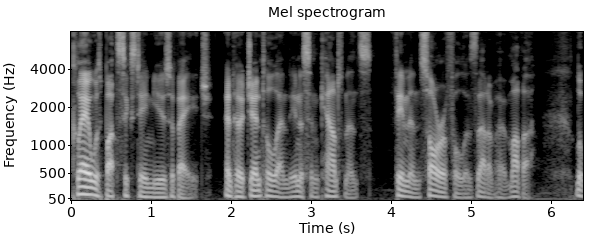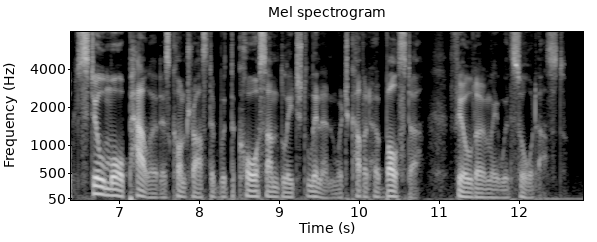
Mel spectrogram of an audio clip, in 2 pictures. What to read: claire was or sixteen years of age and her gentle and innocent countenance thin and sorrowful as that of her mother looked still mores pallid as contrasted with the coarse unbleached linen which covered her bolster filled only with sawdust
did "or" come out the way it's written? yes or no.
no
